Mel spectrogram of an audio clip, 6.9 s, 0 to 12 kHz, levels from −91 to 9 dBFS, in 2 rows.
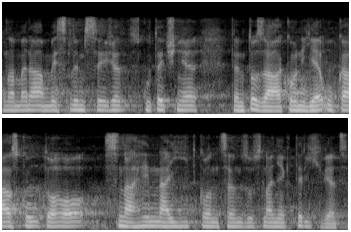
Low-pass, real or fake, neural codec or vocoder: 7.2 kHz; fake; codec, 16 kHz, 16 kbps, FunCodec, trained on LibriTTS, 50 frames a second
